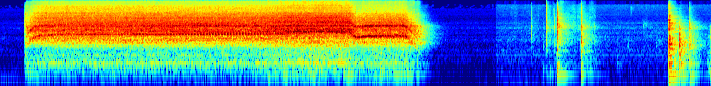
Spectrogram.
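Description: Blender grinding peanuts into peanut butter: a loud, continuous whirring roar for about five seconds that shifts pitch and then stops abruptly, followed by a few quiet clinks and knocks.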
